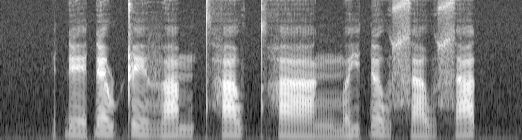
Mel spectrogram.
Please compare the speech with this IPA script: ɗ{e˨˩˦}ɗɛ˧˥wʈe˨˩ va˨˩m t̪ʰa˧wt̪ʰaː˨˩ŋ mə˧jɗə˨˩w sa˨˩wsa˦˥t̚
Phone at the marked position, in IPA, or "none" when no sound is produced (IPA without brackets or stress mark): e˨˩˦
